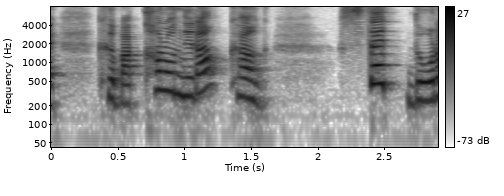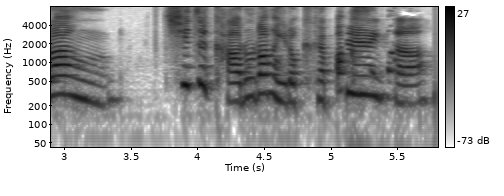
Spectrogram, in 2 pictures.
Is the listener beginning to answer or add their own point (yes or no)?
no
